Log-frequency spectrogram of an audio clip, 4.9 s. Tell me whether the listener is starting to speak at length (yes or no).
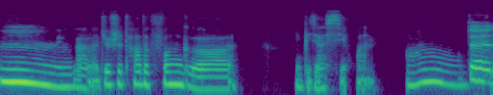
yes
